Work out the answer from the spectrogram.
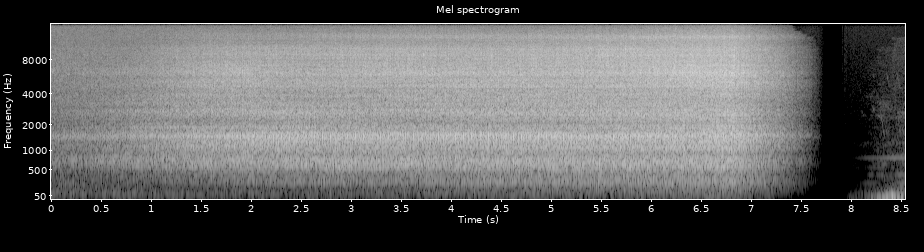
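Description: Car engine running steadily, swelling over the first two seconds and then fading out quickly about seven and a half seconds in, followed by a brief silence.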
